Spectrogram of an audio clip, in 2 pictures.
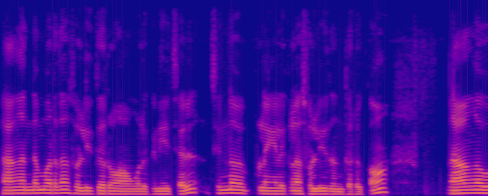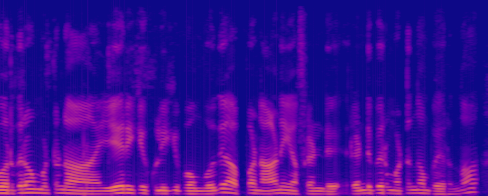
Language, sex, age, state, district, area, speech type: Tamil, male, 45-60, Tamil Nadu, Ariyalur, rural, spontaneous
